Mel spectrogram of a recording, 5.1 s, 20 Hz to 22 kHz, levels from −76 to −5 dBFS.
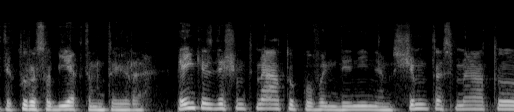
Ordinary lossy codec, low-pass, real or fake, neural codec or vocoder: Opus, 16 kbps; 9.9 kHz; real; none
